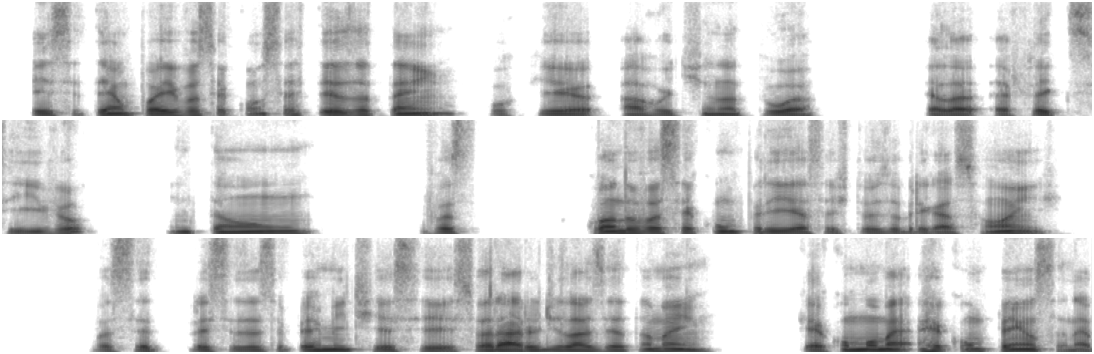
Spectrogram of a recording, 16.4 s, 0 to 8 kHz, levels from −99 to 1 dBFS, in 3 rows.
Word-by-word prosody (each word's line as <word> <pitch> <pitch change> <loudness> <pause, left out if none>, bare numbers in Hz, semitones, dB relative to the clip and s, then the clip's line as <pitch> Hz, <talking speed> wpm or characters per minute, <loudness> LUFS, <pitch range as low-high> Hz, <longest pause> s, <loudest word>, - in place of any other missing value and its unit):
esse 95 -1 -3
tempo 110 -1 +2
aí 105 +1 +7
você 125 +3 -4
com 195 - -7
certeza 125 - 0
tem, 105 - +1 0.2
porque 95 +1 -2
a 85 - -2
rotina 90 +1 -3
tua 90 -1 0 0.6
ela 85 +1 +2
é - - -2
flexível, 100 +7 -3 0.4
então 105 +5 +1 0.6
você 100 -1 -3 0.6
quando 115 +2 +5
você 115 -2 0
cumprir 100 -3 +1
essas - - -8
tuas 90 0 -6
obrigações, 65 -7 -1 0.6
você - - -5 0.2
precisa 95 0 -3
se 100 +1 -13
permitir 105 +1 +2
esse 105 - -6
esse - - -9
horário 100 -1 +6
de 100 - -2
lazer 105 0 +3
também, 115 -3 +1 0.4
que - - -6
é - - +3
como 100 +1 +5
uma 110 +1 +6
recompensa, 115 -3 +1
né, 80 -1 -3
105 Hz, 140 wpm, -26 LUFS, 95-115 Hz, 0.6 s, aí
